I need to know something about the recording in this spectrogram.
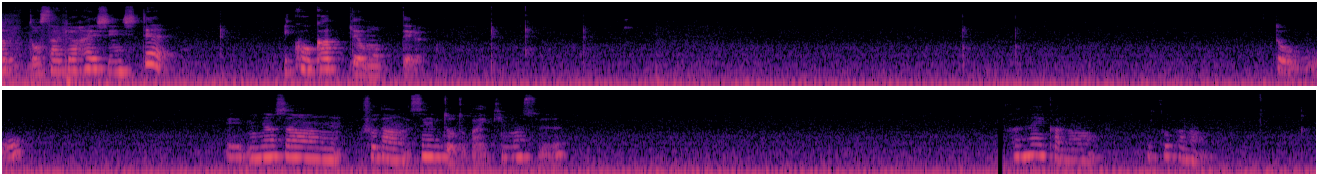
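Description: A young woman speaks softly and close to the microphone, in short bursts with pauses.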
